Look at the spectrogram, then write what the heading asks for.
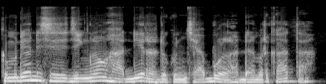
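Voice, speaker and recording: A man's voice: mid-range voice, moderate pace, a little mellow. A man narrating a story recap in a chatty, casual way, talking to his listeners. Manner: chatty, addresses listeners as guys.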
